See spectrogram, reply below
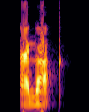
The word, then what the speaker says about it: anak: It is the beneficiary marker, indicating the action is done for the benefit of anak. Anak. Anak. Anak is spelled as A-N-A-K.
